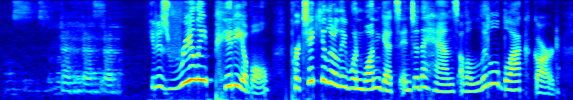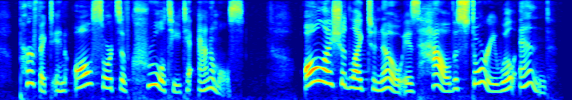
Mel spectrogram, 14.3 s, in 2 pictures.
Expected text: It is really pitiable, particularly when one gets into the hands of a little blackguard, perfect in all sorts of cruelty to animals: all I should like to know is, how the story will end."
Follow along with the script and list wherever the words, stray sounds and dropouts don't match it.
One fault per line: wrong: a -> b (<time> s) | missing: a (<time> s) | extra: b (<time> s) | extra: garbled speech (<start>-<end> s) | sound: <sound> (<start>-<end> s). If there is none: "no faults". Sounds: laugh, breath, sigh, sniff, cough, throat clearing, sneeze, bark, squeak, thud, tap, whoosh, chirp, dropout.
sound: laugh (0.1-1.6 s)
